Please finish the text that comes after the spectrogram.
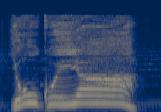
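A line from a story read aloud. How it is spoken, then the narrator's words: Terrified scream. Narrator (Chinese): 这男的惊恐的大叫了一声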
